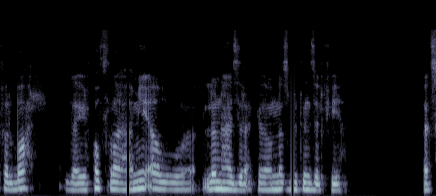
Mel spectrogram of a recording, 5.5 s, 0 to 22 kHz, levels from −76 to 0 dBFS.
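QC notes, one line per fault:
1.58–1.62 s and 3.64–3.68 s, gap between stream segments: speech briefly cuts to dead silence with hard edges, about 37 ms and 38 ms. Timestamps of adjacent segments don't meet, so the player inserts silence. The spacing fits 2-second segments, and nothing of the speech is lost.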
